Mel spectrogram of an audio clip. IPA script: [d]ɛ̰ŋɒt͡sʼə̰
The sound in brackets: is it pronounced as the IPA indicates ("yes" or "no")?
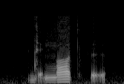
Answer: yes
